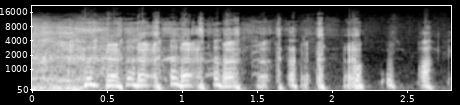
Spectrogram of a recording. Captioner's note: laughter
